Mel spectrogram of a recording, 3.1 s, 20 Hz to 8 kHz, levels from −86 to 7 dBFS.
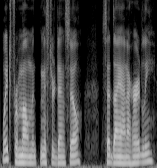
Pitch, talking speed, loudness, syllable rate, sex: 120 Hz, 170 wpm, -18 LUFS, 5.2 syllables/s, male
